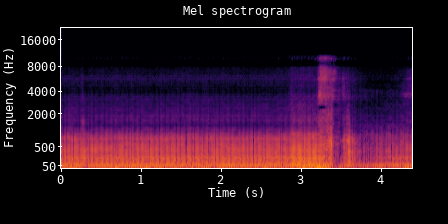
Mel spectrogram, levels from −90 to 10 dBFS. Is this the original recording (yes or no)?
no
